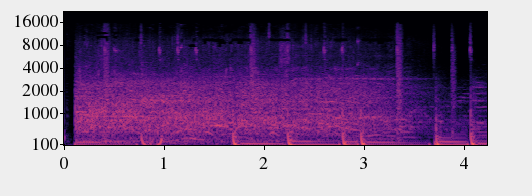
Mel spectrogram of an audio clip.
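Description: Basketball game audio: arena crowd noise with a ball dribbling on the court, a thud about every half second, over music with a heavy bass line.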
